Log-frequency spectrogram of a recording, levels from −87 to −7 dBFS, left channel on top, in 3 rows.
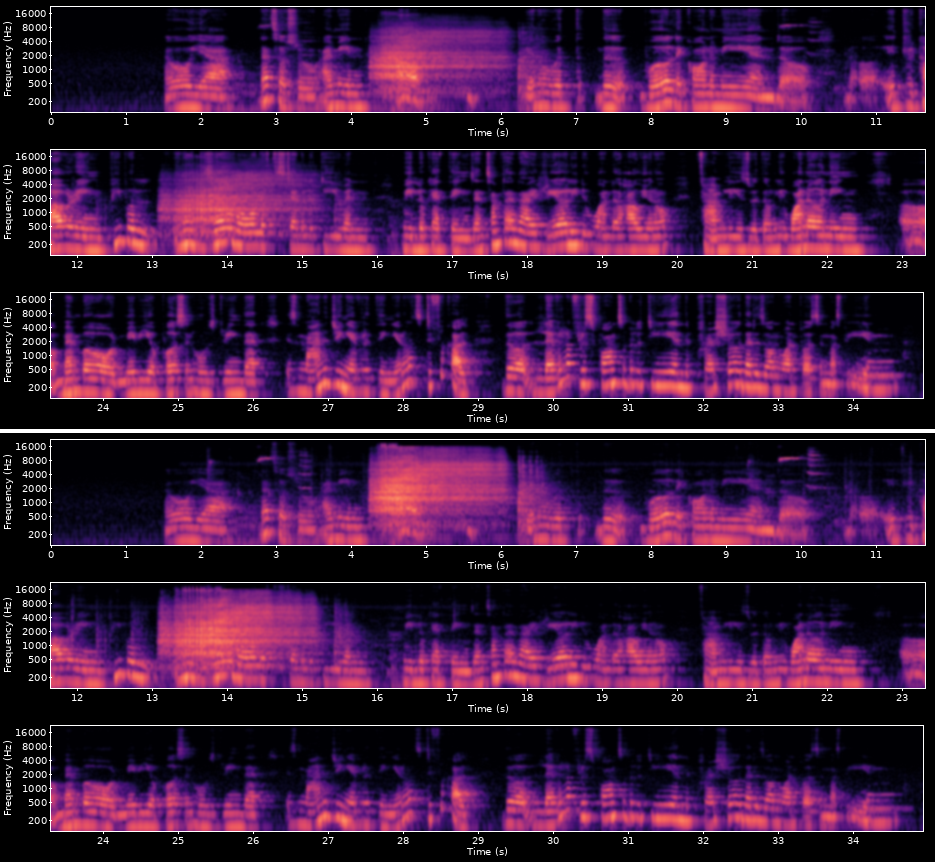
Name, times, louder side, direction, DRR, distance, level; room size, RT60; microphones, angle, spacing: voice 1, 1.5-2.5 2.8-4.3 4.6-5.1 5.5-5.7 6.3-10.2 10.6-16.0 16.3-19.9 20.3-28.9 29.3-34.6, left 4 dB, 55° left, 1.1 m, -34 dB
sound 1, 2.1-2.2 2.4-3.5 4.2-6.8 9.4-10.4 11.6-11.9 12.3-12.4 12.7-12.8 13.1-15.6 16.2-16.9, right 8 dB, 70° right, 1.7 m, -28 dB
21.5 x 17.5 x 8.4 m
head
